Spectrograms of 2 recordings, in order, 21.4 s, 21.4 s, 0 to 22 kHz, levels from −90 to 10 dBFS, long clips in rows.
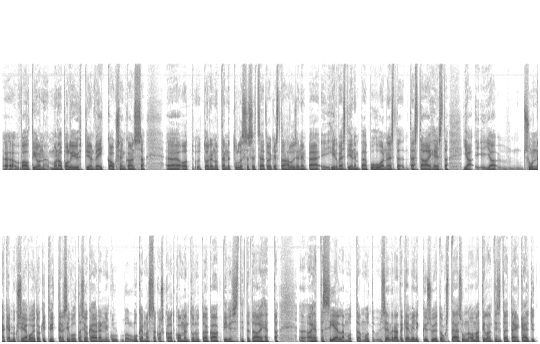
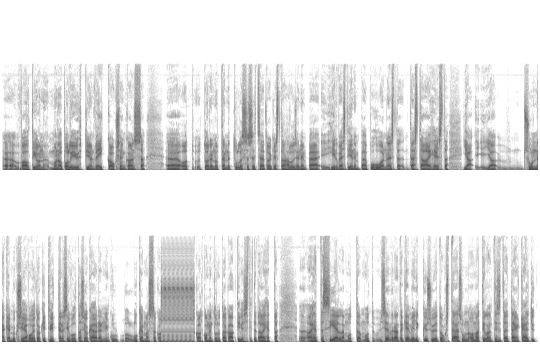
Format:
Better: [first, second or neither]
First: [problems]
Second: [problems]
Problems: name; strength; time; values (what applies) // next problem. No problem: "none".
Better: first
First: none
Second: audio freezing; at 14 s for 0.5 s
